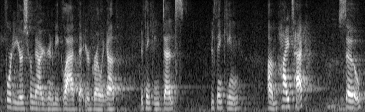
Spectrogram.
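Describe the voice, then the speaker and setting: Hoarse woman presenting in a reverberant hall. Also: deep voice, a bit bright, slight background noise. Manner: direct, poses rhetorical questions to the audience. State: hoarse, getting over a cold. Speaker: economic development consultant presenting. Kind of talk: conference presentation. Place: conference hall.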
